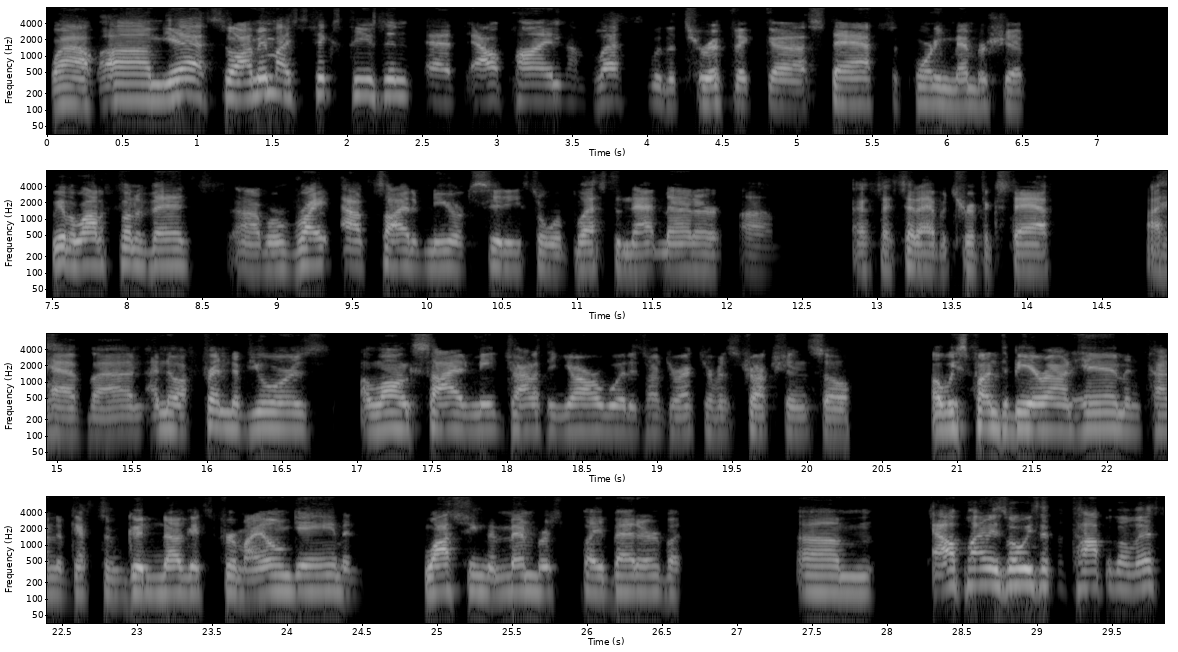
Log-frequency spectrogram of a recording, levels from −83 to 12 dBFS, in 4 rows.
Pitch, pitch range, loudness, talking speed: 130 Hz, 120-145 Hz, -28 LUFS, 205 wpm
